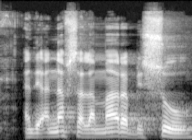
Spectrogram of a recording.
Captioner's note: speaks foreign language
